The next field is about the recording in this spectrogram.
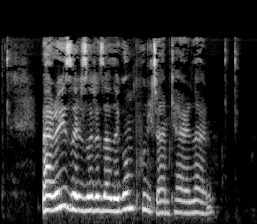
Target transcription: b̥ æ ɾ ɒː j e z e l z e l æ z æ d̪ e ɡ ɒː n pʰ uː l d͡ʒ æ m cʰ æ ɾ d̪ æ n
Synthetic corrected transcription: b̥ æ ɾ ɒː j e z e l z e l e z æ d̪ e ɡ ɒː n pʰ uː l d͡ʒ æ m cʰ æ ɾ d̪ æ n

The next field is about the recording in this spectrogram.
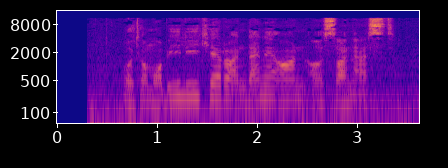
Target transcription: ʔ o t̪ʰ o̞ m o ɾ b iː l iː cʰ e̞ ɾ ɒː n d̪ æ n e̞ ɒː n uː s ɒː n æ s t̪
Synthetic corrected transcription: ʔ o t̪ʰ o̞ m o b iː l iː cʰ e̞ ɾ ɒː n d̪ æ n e̞ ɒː n ɒː s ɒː n æ s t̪

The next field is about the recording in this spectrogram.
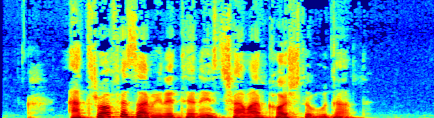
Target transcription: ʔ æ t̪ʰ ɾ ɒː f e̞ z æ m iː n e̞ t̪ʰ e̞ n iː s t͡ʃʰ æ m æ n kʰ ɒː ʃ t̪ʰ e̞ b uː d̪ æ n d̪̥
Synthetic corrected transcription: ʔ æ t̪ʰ ɾ ɒː f e̞ z æ m iː n e̞ t̪ʰ e̞ n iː s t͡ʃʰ æ m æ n kʰ ɒː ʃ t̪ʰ e̞ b uː d̪ æ n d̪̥

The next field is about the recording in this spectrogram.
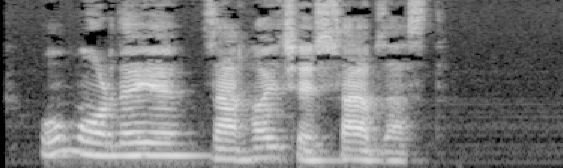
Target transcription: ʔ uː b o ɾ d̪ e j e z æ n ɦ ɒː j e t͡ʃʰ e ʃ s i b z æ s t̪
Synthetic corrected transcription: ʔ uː m o ɾ d̪ e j e z æ n ɦ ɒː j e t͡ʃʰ e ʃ s æ b z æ s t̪

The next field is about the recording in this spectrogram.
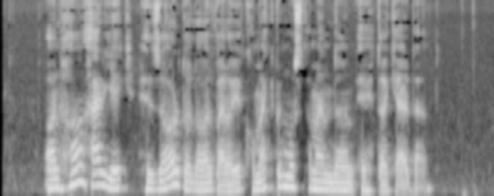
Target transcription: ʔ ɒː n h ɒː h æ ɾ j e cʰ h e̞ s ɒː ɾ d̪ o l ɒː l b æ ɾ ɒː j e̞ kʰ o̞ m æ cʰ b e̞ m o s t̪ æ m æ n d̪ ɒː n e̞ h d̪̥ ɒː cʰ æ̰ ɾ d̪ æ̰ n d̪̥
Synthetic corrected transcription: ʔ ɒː n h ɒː h æ ɾ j e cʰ h e̞ z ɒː ɾ d̪ o l ɒː ɾ b æ ɾ ɒː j e̞ kʰ o̞ m æ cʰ b e̞ m o s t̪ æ m æ n d̪ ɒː n e̞ h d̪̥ ɒː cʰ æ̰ ɾ d̪ æ̰ n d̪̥

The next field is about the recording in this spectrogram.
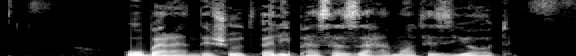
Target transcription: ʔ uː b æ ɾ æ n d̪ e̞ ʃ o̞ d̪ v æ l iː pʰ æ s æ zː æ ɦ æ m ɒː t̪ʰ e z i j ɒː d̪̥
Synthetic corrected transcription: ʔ uː b æ ɾ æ n d̪ e̞ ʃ o̞ d̪ v æ l iː pʰ æ s æ zː æ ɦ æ m ɒː t̪ʰ e z i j ɒː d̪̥

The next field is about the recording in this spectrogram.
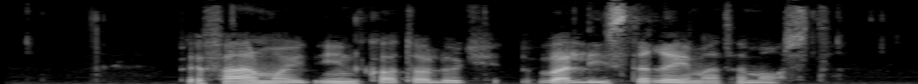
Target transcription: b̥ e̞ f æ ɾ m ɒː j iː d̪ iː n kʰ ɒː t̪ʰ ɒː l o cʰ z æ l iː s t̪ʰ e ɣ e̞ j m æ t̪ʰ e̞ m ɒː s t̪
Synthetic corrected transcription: b̥ e̞ f æ ɾ m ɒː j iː d̪ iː n kʰ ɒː t̪ʰ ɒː l o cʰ v æ l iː s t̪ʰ e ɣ e̞ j m æ t̪ʰ e̞ m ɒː s t̪

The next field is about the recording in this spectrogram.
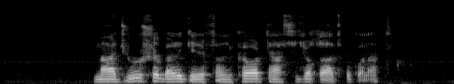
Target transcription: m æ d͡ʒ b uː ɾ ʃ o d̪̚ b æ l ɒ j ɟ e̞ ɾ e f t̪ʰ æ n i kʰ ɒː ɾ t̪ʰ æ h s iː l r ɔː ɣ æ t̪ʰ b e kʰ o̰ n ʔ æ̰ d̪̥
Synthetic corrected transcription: m æ d͡ʒ b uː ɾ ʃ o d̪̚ b æ ɾ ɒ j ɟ e̞ ɾ e f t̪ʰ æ n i kʰ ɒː ɾ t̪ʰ æ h s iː l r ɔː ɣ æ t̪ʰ b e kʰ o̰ n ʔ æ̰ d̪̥

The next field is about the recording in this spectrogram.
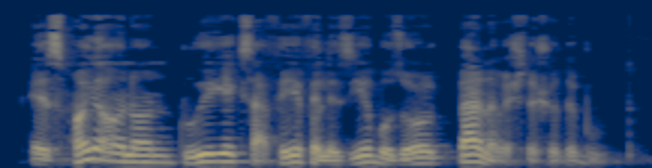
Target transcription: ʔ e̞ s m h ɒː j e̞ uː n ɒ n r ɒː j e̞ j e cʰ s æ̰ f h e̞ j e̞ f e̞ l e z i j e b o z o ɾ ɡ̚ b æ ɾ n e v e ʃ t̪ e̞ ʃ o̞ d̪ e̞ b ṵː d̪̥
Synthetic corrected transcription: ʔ e̞ s m h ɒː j e̞ ɒː n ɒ n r uː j e̞ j e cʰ s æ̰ f h e̞ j e̞ f e̞ l e z i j e b o z o ɾ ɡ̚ b æ ɾ n e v e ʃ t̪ e̞ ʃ o̞ d̪ e̞ b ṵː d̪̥

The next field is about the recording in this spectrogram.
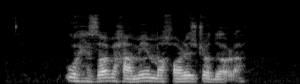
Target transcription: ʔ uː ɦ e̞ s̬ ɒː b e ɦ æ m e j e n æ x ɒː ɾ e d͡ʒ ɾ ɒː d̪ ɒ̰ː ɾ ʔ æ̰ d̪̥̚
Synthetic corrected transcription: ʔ uː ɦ e̞ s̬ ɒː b e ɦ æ m e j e m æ x ɒː ɾ e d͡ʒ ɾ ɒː d̪ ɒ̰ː ɾ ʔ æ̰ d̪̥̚

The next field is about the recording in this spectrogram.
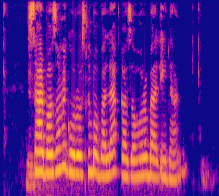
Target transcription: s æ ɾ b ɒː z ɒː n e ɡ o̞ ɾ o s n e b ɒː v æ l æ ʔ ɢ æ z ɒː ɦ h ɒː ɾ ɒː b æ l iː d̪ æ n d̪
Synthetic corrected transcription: s æ ɾ b ɒː z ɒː n e ɡ o̞ ɾ o s n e b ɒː v æ l æ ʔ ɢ æ z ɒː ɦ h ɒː ɾ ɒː b æ l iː d̪ æ n d̪

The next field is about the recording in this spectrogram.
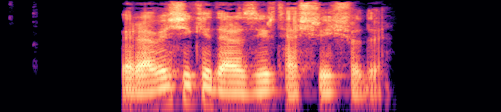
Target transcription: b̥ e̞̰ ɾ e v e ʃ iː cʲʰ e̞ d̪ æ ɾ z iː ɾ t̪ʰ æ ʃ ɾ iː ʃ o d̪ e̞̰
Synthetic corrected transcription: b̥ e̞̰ ɾ æ v e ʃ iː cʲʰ e̞ d̪ æ ɾ z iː ɾ t̪ʰ æ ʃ ɾ iː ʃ o d̪ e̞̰

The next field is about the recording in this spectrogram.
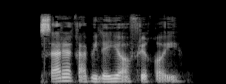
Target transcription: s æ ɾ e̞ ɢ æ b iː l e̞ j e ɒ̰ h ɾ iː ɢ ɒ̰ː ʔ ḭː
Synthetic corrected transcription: s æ ɾ e̞ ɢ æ b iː l e̞ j e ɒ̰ f ɾ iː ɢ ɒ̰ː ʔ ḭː

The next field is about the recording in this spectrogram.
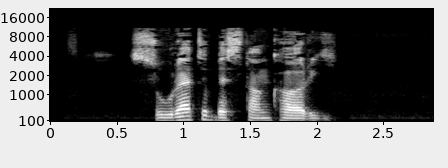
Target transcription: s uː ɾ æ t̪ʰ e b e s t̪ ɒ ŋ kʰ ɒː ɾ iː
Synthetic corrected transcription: s uː ɾ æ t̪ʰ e b e s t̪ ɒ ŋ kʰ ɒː ɾ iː

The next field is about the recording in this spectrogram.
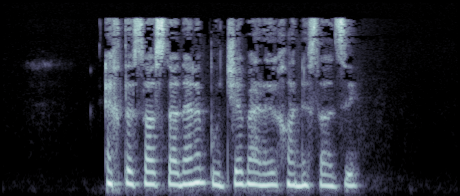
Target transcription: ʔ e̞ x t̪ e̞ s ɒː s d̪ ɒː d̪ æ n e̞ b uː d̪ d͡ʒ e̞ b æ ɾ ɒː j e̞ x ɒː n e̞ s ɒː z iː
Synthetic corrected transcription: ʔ e̞ x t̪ e̞ s ɒː s d̪ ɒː d̪ æ n e̞ b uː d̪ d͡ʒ e̞ b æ ɾ ɒː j e̞ x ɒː n e̞ s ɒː z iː

